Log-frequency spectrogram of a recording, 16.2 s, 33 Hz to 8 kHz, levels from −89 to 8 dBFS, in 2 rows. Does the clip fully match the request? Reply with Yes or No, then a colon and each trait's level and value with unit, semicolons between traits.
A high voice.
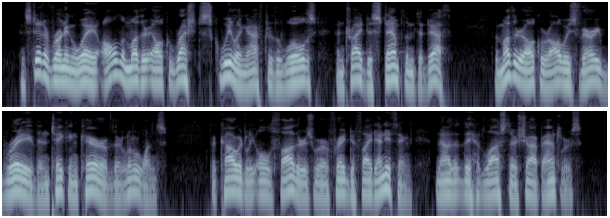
No: low, 110 Hz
